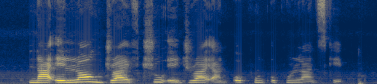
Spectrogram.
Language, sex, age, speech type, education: Nigerian Pidgin, female, 15-29, spontaneous, tertiary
